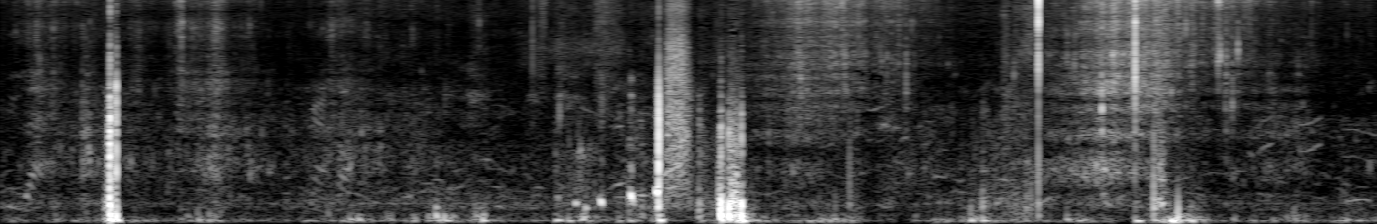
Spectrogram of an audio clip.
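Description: Lake water splashing and sloshing as a swimmer moves, stands up and wades in the shallows, over an uneven low rumble. A few sharp knocks stand out, the loudest about a second in and at about five and a half seconds.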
